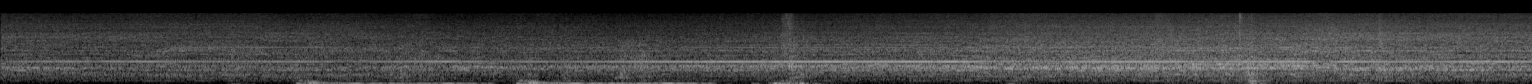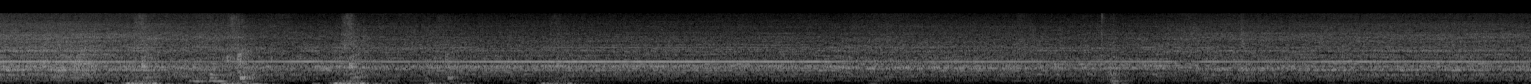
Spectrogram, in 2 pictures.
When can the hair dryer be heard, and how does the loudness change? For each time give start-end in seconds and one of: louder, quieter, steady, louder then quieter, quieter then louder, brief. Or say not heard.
0.0-30.5 louder then quieter.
